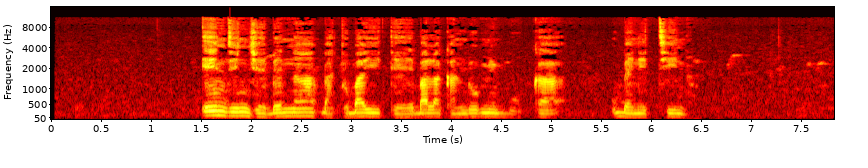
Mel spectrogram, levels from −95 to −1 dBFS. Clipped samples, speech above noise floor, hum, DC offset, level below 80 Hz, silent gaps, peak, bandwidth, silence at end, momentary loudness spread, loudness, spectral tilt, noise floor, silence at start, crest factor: under 0.1%; 32 dB; none; under 0.1%; -64 dBFS; none; 0 dBFS; 11.5 kHz; 0.1 s; 13 LU; -22 LUFS; -2 dB/octave; -56 dBFS; 1.5 s; 26 dB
